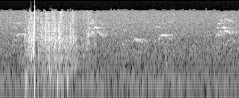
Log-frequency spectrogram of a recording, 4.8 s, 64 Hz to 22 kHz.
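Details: Restored Villiers Mk 12 engine driving a restored IBC Perry water pump on a homemade base with manual throttle, started first pull after flooding the carb: short firing burst settles into soft, even low chug; runs cleanly.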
